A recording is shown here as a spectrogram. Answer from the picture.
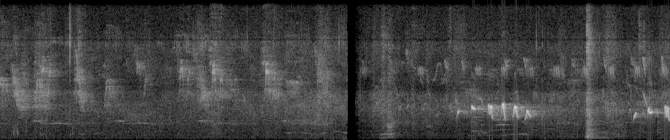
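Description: A small bird chirping, faint at first, then two quick runs of high, rising chirps in the second half, with a single short knock between them.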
